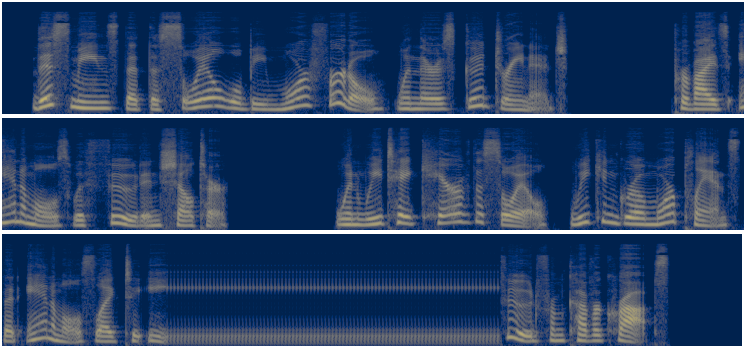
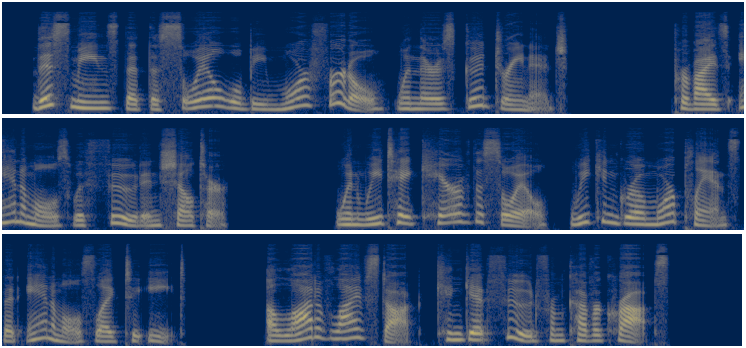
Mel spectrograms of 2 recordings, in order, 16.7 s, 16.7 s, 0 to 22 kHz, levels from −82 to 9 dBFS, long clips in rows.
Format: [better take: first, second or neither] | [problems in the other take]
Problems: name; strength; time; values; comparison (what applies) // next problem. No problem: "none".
second | audio freezing; at 12 s for 2.5 s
